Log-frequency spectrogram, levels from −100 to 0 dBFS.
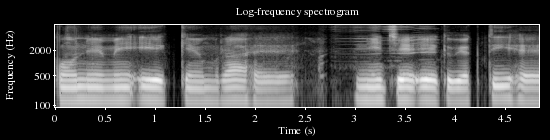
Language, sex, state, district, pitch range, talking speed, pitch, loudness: Hindi, male, Jharkhand, Deoghar, 125-135 Hz, 125 wpm, 130 Hz, -17 LUFS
